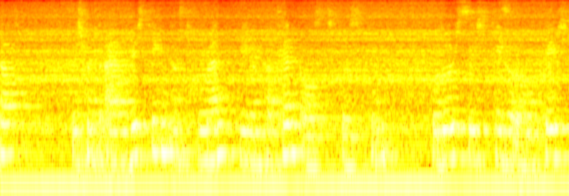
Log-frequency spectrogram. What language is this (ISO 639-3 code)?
deu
